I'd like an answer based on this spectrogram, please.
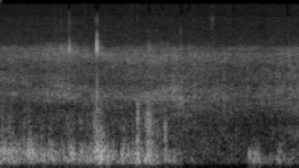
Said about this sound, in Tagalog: Lakas ng ulan, lakas ng kidlat at kulog, lakas ng hangin.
